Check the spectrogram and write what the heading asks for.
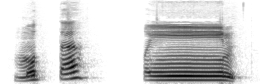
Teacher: قاف کو ہم نے موٹا کر کے پڑھنا ہے، اور قاف کے آگے یا ہے، اس لیے ہم نے قاف کو 1 الف کی مقدار کھینچ کر پڑھیں گے۔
